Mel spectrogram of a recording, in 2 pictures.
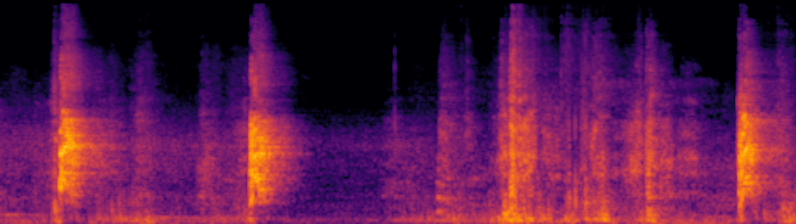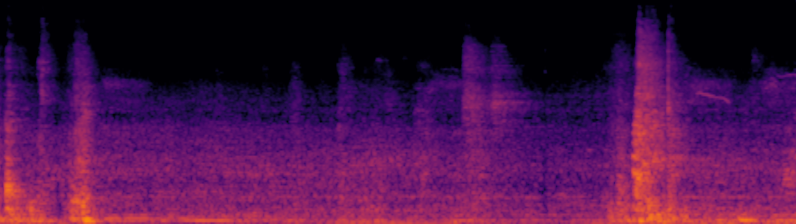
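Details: Dog barking: loud, sharp single barks near the start, again about two seconds later and around seven seconds, with softer yelps and bursts between and a low background rumble throughout.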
